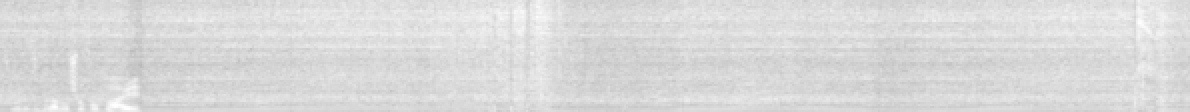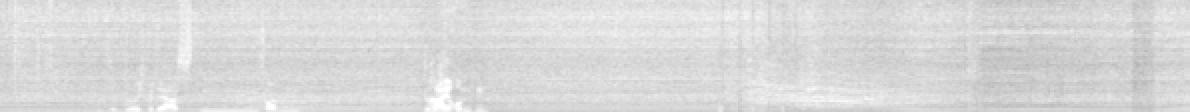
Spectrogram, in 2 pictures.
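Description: A race car engine roars steadily at high revs, rising and falling as it shifts gears.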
